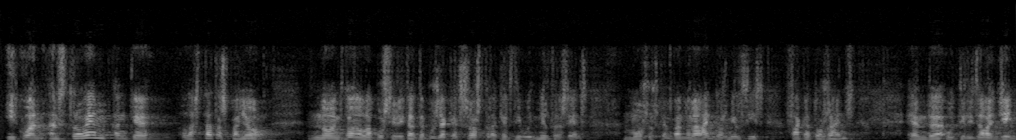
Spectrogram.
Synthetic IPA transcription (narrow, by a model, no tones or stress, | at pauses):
ikwanənst̪ɾuβɛməŋkɛləst̪at̪əspəɲɔlˠ | noənzðonələpusiβilit̪at̪d̪əpuʒakɛt̪sɔst̪ɾəːkɛdzd̪iβujt̪̚milˠt̪ɾɛsenz | mosuskənzβand̪unaəlˠaɲd̪ozmilˠsis | fakət̪orzaɲs | ɛmd̪əʔut̪ilidd͡zalənʲʒeɲ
